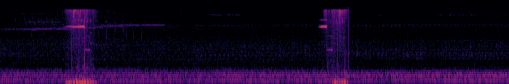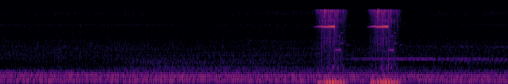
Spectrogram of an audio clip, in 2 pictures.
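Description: Short soft menu clicks sound now and then.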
